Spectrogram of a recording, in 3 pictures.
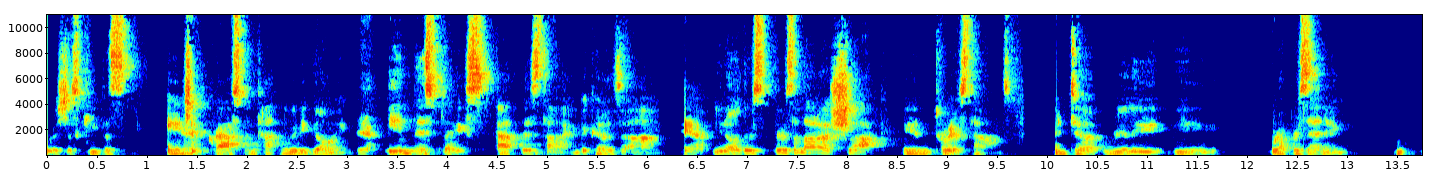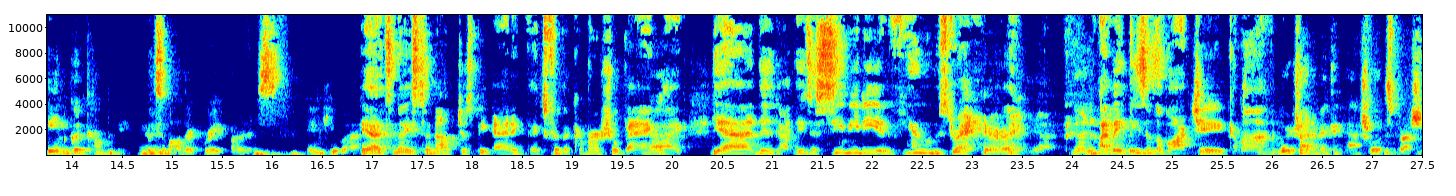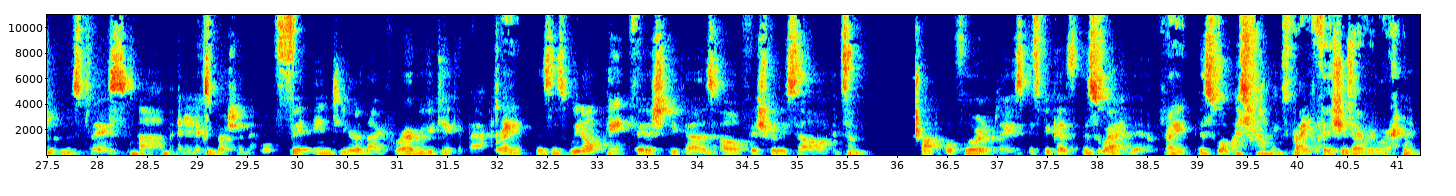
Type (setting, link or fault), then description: fault, poor sound quality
